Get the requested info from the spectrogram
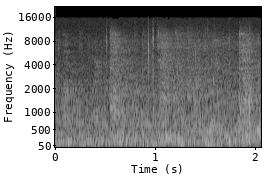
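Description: Hoofbeats of a show-jumping horse cantering on sand arena footing.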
